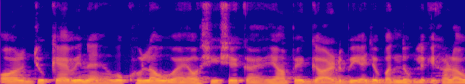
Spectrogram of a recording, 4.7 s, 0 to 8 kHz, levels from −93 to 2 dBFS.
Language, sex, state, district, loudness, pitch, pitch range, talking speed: Hindi, male, Bihar, Sitamarhi, -24 LUFS, 120 Hz, 115-125 Hz, 310 wpm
